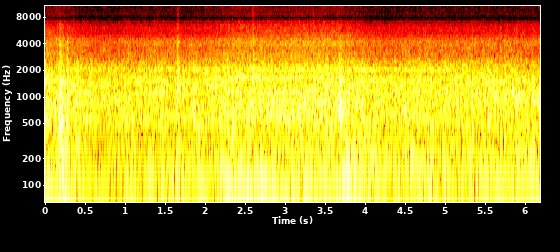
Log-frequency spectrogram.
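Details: 1998 Chevrolet Suburban K1500, 5.7L V8, 4L60E automatic, 177k miles, in 2WD: steady idle with a few separate dull clunks shifting between park and drive; owner also hears clicks uphill; cause unknown.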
